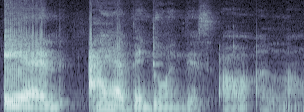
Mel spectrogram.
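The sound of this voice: The speech is slow, with vocal fry. The tone is fairly bright, and the pitch variation is ordinary.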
